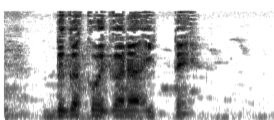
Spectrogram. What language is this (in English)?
Nüpode Huitoto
